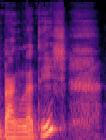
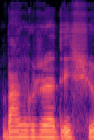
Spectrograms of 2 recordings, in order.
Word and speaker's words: Bangladesh: এই যে ধরেন আপনাদেরকে দেখাচ্ছি, এই কাপড়টার ট্যাগের পিছনে লেখা আছে যে মেড ইন বাংলাদেশু, এখানে এভাবে উচ্চারণ করে।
